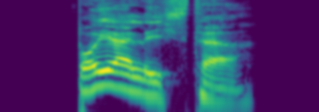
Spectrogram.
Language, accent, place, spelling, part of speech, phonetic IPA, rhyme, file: German, Germany, Berlin, bäuerlichster, adjective, [ˈbɔɪ̯ɐlɪçstɐ], -ɔɪ̯ɐlɪçstɐ, De-bäuerlichster.ogg
- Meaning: inflection of bäuerlich: 1. strong/mixed nominative masculine singular superlative degree 2. strong genitive/dative feminine singular superlative degree 3. strong genitive plural superlative degree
